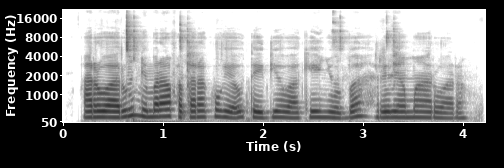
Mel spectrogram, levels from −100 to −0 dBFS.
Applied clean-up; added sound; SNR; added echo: neural mask model Resemble Enhance denoiser.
